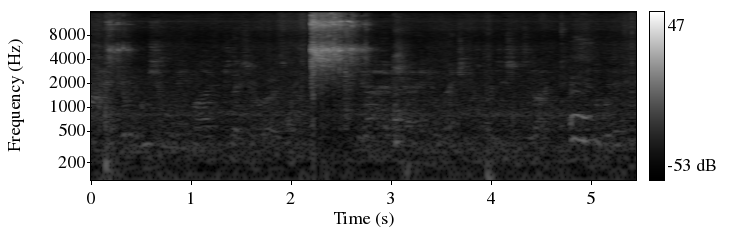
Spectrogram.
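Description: A baby babbles softly.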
